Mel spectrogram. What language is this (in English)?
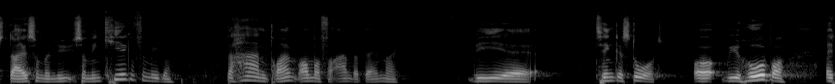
Danish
